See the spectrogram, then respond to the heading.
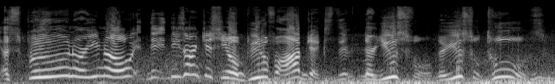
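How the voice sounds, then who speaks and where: Dry sound with no echo, a moderate pace and noticeable background noise. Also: man. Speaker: comedian doing a mock weather report. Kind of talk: comedic mock weather report, stand-up style sketch. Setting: outdoors on a cold beach. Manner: laughs often, playful and excitable. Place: beach.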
